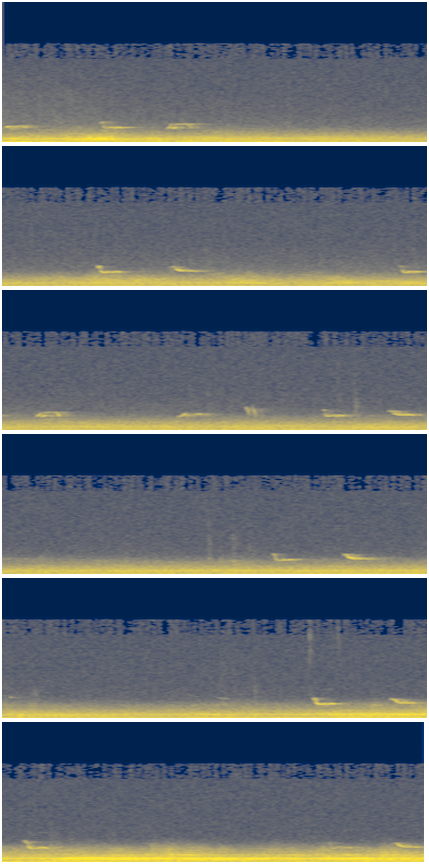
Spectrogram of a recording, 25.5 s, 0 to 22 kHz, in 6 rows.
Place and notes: Glorieta, NM, so called USA - GLORIETA summer evening 2
more of the evening.......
